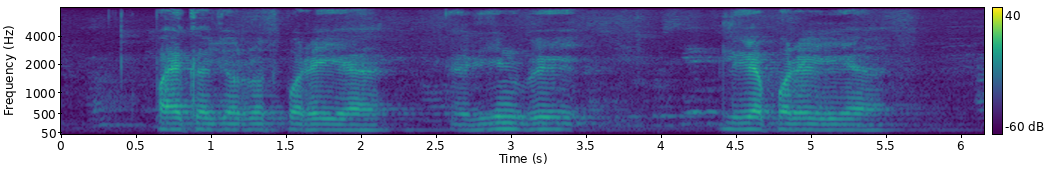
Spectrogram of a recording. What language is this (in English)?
Maithili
